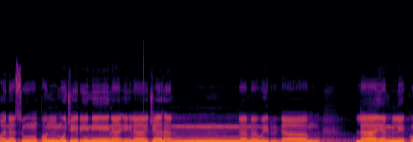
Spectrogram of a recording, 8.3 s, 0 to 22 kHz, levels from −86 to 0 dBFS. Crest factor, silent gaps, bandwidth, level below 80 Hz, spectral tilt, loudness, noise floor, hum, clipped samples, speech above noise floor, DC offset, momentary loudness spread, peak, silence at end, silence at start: 12 dB; none; 11.5 kHz; -72 dBFS; -7 dB/octave; -29 LUFS; -50 dBFS; none; under 0.1%; 21 dB; under 0.1%; 5 LU; -16 dBFS; 0 s; 0 s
